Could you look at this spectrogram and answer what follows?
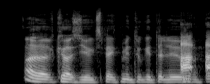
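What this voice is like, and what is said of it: Pretty good put-on French accent. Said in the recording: “That was a pretty good French accent, actually.”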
